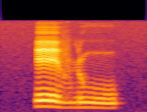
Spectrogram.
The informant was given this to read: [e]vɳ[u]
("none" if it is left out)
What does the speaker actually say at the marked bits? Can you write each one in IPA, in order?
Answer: e, u

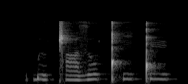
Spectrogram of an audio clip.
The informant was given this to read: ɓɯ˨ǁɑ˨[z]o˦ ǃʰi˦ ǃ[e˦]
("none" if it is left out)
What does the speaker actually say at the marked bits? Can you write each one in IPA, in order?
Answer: z, y˦

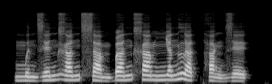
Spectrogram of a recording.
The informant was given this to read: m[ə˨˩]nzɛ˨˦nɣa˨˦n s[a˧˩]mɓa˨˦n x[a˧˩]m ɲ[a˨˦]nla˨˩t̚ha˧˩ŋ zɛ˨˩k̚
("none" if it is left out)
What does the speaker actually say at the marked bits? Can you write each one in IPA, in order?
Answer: ə˨˩, a˧˩, a˧, a˨˦

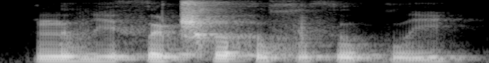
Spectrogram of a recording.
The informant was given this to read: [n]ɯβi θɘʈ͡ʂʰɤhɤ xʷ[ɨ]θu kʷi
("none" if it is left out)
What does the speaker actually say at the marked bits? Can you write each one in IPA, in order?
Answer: n, ɨ

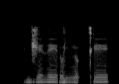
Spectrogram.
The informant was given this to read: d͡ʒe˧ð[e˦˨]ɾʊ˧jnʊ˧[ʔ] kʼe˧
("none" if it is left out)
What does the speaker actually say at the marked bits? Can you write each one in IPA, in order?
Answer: e˦˨, ʔ

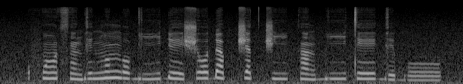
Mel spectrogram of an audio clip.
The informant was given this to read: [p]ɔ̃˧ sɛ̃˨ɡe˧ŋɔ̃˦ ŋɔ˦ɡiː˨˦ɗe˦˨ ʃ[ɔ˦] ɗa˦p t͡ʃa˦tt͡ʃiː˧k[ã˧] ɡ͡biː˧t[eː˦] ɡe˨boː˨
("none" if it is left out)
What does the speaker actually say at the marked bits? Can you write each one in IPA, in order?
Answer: f, ɔ˦, ã˧, eː˧

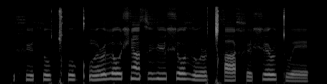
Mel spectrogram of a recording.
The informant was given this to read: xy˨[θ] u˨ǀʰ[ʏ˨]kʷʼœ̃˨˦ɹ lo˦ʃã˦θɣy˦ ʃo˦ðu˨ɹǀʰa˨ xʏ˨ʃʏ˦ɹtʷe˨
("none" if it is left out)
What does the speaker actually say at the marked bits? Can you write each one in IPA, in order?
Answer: θ, u˨

